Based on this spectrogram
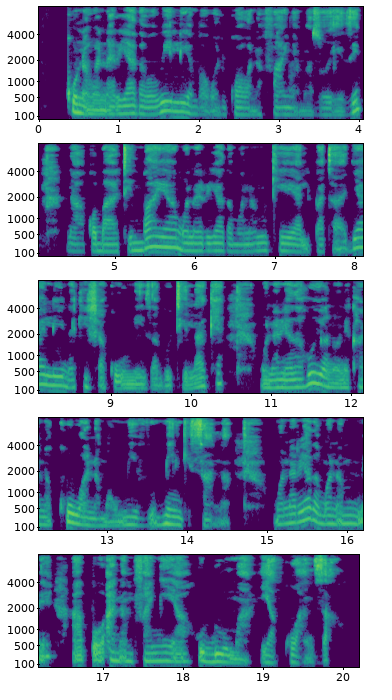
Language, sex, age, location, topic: Swahili, female, 25-35, Nairobi, health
